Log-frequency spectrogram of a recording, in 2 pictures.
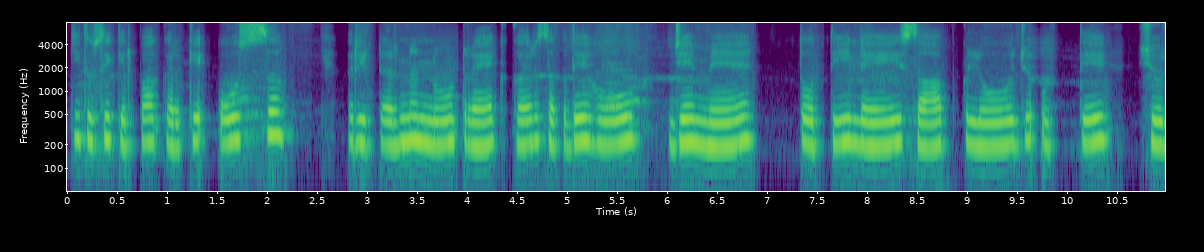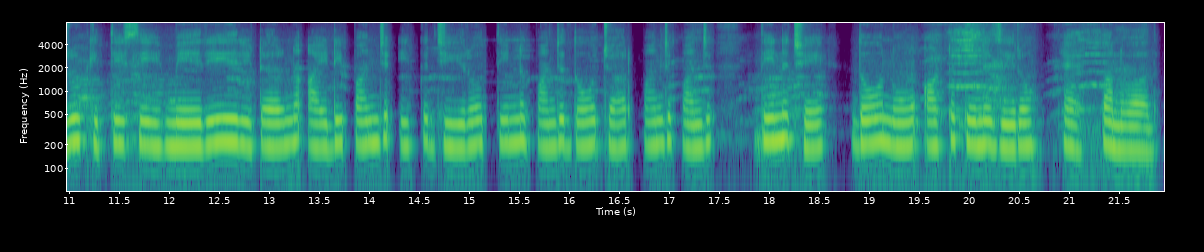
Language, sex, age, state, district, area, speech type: Punjabi, female, 30-45, Punjab, Ludhiana, rural, read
